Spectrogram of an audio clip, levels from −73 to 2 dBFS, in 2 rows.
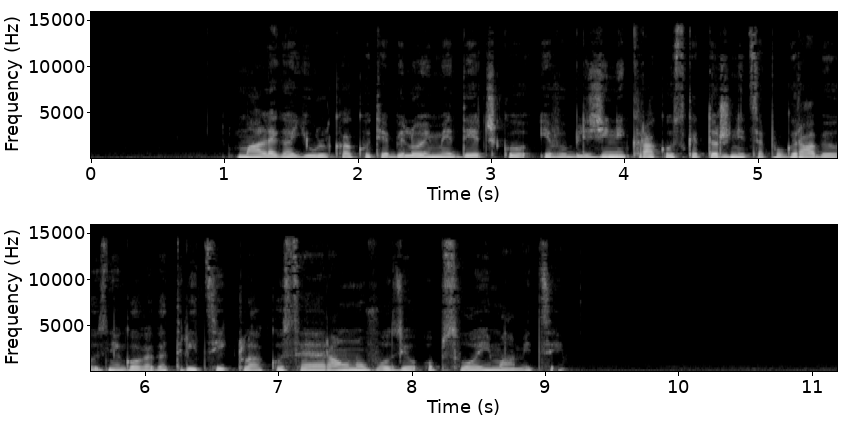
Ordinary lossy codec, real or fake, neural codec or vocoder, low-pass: MP3, 64 kbps; real; none; 14.4 kHz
